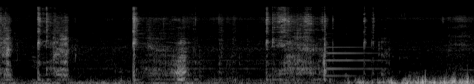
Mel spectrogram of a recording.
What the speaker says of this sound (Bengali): এবার আমি ভালো করে নেড়ে নেড়ে পুরটাকে বানিয়ে নেব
